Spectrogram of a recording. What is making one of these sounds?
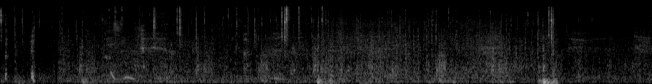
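Food sizzles on a hot grill.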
